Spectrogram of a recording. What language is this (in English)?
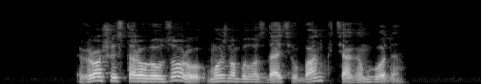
Belarusian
